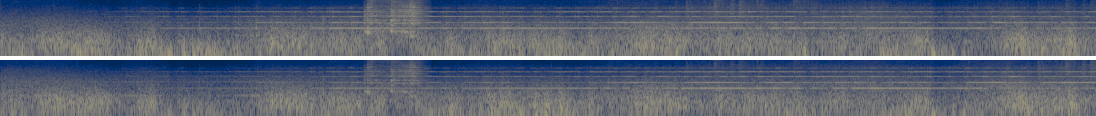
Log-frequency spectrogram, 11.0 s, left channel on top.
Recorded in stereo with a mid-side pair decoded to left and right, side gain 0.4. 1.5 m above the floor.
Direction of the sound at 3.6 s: 55° left.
